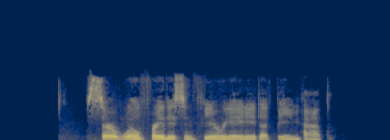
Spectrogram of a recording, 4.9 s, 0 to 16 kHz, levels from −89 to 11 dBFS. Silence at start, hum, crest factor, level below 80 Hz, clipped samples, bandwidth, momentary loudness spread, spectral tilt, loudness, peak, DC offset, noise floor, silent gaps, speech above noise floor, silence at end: 1.1 s; none; 16 dB; -60 dBFS; under 0.1%; 7.8 kHz; 10 LU; -5.5 dB/octave; -16 LUFS; -2 dBFS; under 0.1%; under -90 dBFS; none; over 74 dB; 0.9 s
